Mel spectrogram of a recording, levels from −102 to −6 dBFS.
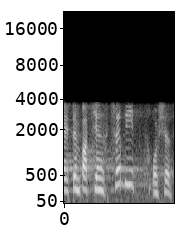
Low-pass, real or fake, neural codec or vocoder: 3.6 kHz; fake; codec, 16 kHz, 6 kbps, DAC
